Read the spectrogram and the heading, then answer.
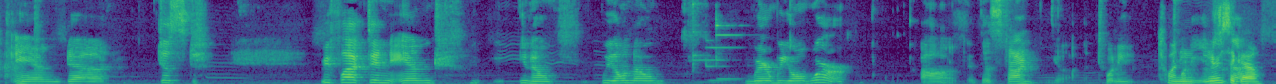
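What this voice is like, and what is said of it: Emotional, slightly shaky voice. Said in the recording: “It's an emotional day, obviously. You can hear it in my voice a little bit.”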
